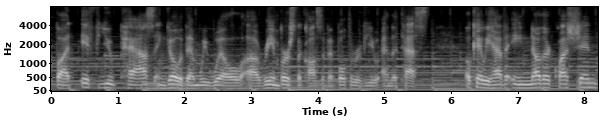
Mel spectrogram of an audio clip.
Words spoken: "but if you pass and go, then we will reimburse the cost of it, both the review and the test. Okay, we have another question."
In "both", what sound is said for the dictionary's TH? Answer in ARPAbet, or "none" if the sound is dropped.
TH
